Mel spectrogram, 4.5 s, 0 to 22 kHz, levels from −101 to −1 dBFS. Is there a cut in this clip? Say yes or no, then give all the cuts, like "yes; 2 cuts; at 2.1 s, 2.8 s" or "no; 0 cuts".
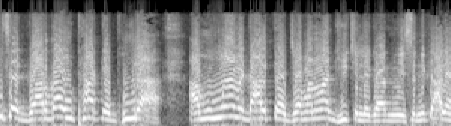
no; 0 cuts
